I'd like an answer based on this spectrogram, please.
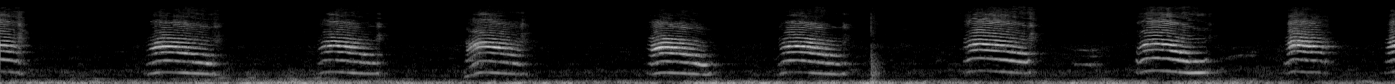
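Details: Female domestic cat in heat making a mating call: eight loud, plaintive meows, each rising then dropping, repeated about every 1.5 to 2 seconds over a low background hum.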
